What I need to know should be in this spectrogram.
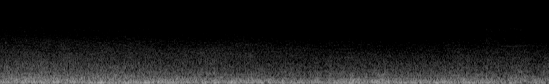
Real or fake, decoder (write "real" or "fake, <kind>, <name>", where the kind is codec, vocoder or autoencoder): fake, codec, SNAC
